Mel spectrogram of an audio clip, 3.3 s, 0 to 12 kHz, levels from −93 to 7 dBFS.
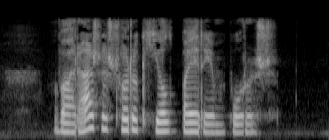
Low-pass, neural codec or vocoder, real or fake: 7.2 kHz; none; real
